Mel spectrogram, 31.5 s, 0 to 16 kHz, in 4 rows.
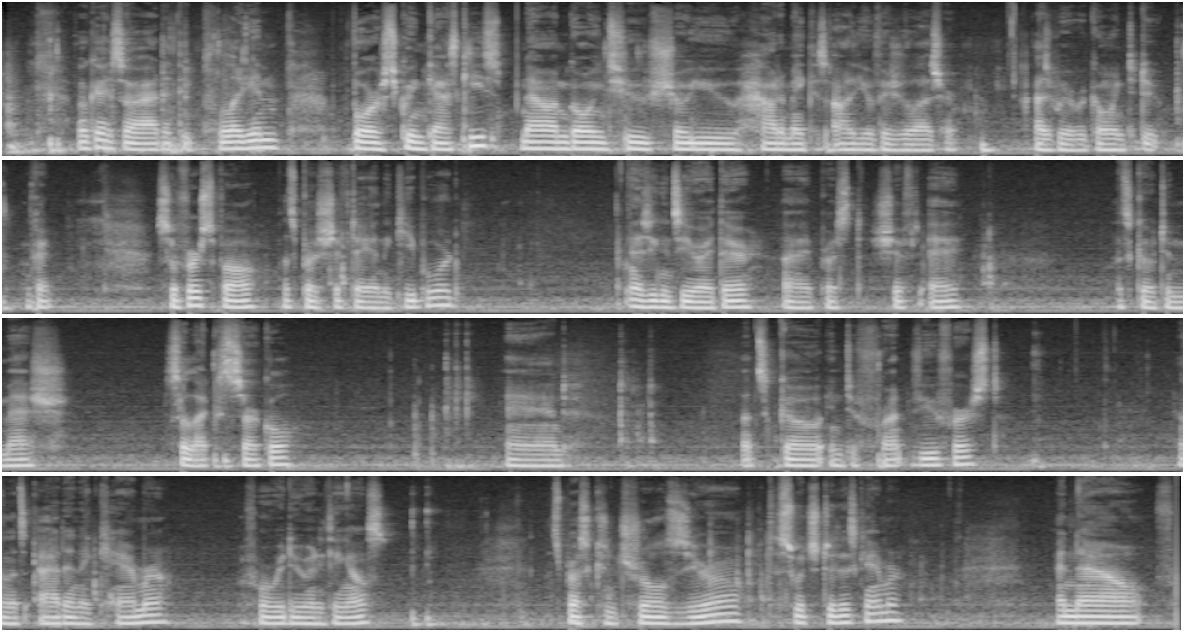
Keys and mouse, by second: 0.0 F9, 0.0 n, 9.9 shift+a, 14.2 shift+a, 18.7-19.9 middle drag, 19.9 KP_0, 23.9 shift+a, 28.6 ctrl+KP_0.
